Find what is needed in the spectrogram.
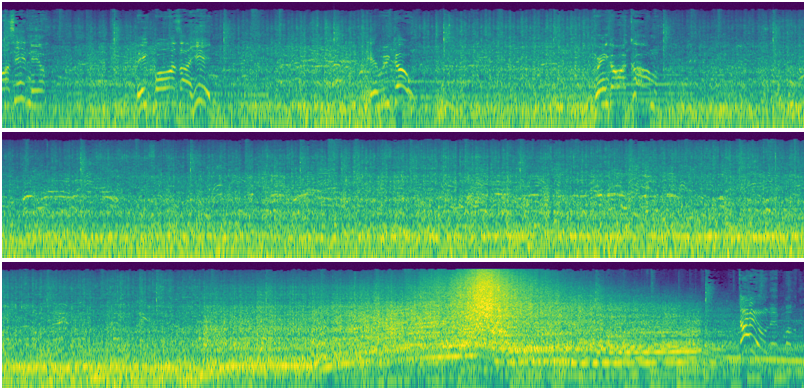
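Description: Two drag-racing cars' engines idling at the starting line with short throttle blips in the first several seconds. Then both launch: the engines rise sharply as the cars pull away down the track, loudest about two seconds before the end.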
